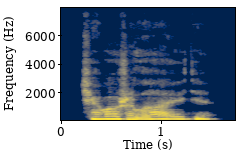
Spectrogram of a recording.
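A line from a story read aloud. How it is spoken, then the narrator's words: Soft low rumble. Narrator (Russian): мягко прогудел Лофкрак, хозяин магазина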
